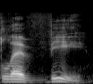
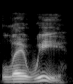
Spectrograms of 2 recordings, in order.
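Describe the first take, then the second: First: The middle consonant is a V sound. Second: The middle consonant is a W sound. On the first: "they'll all say it's Levi with a V"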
